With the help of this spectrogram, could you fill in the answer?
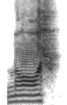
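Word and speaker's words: נח: Jadi bacanya dari kanan ke kiri, itu aksaranya Ibrani, Nun dan Shet. Noah, ya itu bacanya.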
